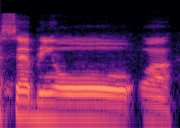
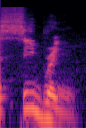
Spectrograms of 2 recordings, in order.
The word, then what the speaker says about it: Sebring: Não é Sebring, se pronuncia Sebring. E a grafia tá errada. Sebring, não é, o E não tem um acento agudo, AVC. O E não tem acento agudo, é Sebring.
